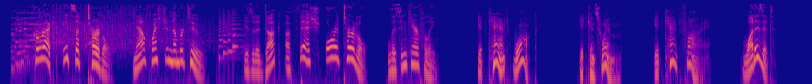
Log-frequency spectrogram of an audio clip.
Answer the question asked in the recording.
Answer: It's a fish.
